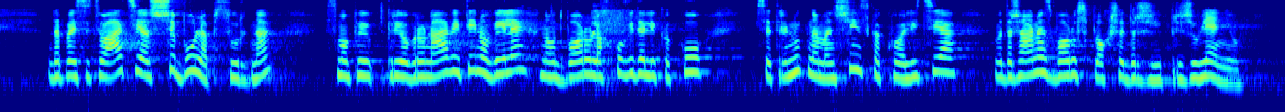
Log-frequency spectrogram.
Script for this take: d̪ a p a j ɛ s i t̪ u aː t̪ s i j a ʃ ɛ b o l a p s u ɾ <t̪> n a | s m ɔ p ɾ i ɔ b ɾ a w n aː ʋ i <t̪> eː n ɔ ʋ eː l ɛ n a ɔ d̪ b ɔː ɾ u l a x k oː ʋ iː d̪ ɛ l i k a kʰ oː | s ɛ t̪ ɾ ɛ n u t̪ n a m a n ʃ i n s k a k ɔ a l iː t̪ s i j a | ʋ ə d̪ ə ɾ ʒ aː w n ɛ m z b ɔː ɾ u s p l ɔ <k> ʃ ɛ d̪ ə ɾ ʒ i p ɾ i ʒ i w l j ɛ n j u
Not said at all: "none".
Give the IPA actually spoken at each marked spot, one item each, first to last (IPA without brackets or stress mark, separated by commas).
d̪, t̪, x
